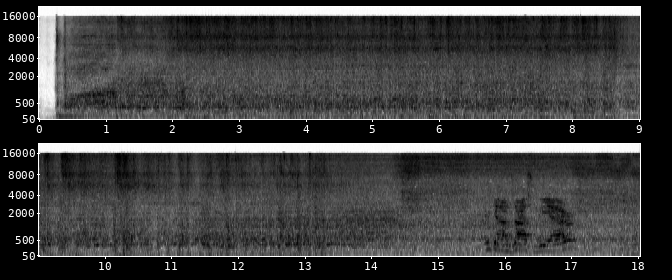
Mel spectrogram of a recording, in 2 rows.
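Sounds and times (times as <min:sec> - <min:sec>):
vacuum cleaner running: 0:00.2 - 0:18.0.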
